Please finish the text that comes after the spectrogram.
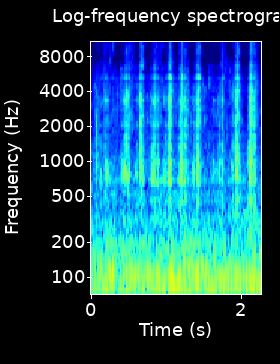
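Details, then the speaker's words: Failed fan clutch bearing removed from a 2005 VW Passat 2.0 TDI, spun by hand: gritty, rasping rumble pulsing about five times a second; noise was heard more at idle and highway cruising, like a bad bearing. "is a very annoying noise and you hear it more at idle or when you cruise on a highway it just sounds like a bad bearing"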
